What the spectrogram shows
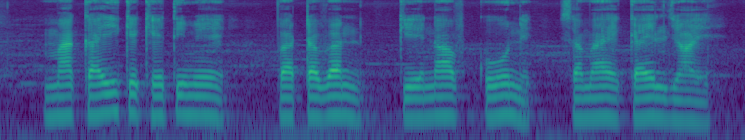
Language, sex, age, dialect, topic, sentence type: Maithili, male, 18-24, Bajjika, agriculture, question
